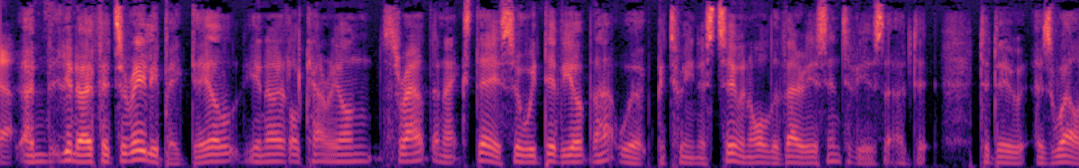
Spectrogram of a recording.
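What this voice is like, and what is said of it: Northeast English accent. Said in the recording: “You've obviously got the Northeast origins ... a Northeast accent.”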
